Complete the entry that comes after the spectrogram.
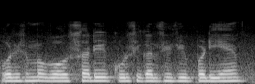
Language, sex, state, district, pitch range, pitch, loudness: Hindi, male, Uttar Pradesh, Shamli, 160-165 Hz, 160 Hz, -13 LUFS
